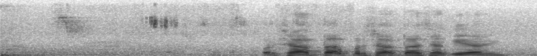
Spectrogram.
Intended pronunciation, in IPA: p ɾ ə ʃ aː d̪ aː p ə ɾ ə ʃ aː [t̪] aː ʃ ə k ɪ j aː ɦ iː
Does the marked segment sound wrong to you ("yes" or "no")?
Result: yes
